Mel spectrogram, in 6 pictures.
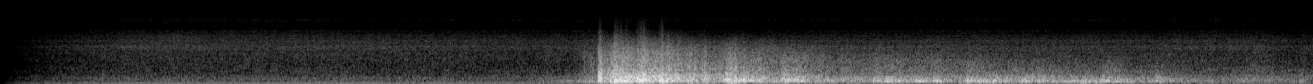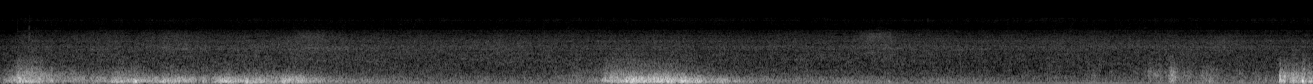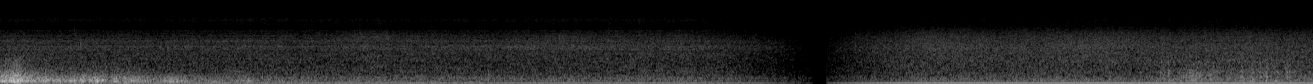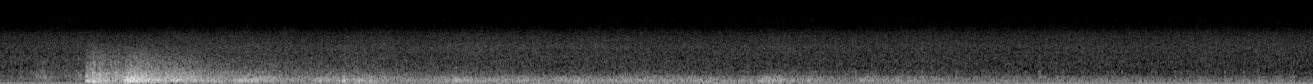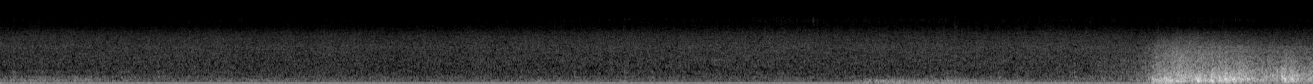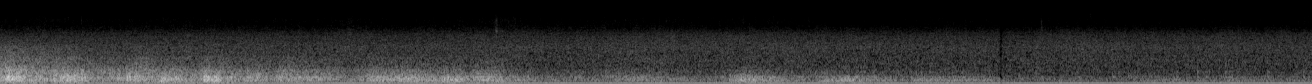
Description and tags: Thunderclaps from a violent thunderstorm.
1:18 - Recorded Spring of 1989 - Danbury CT - EV635 to Tascam Portastudio.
